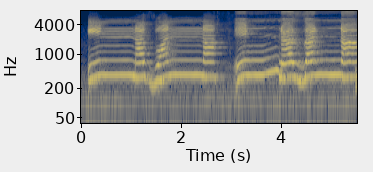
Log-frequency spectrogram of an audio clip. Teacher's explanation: यहाँ पे क्या है, नून मुशद्दद पहले भी आ रहा है और लास्ट में भी आ रहा है। दोनों जगह हमने नून मुशद्दद का गुन्ना अदा करना है।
